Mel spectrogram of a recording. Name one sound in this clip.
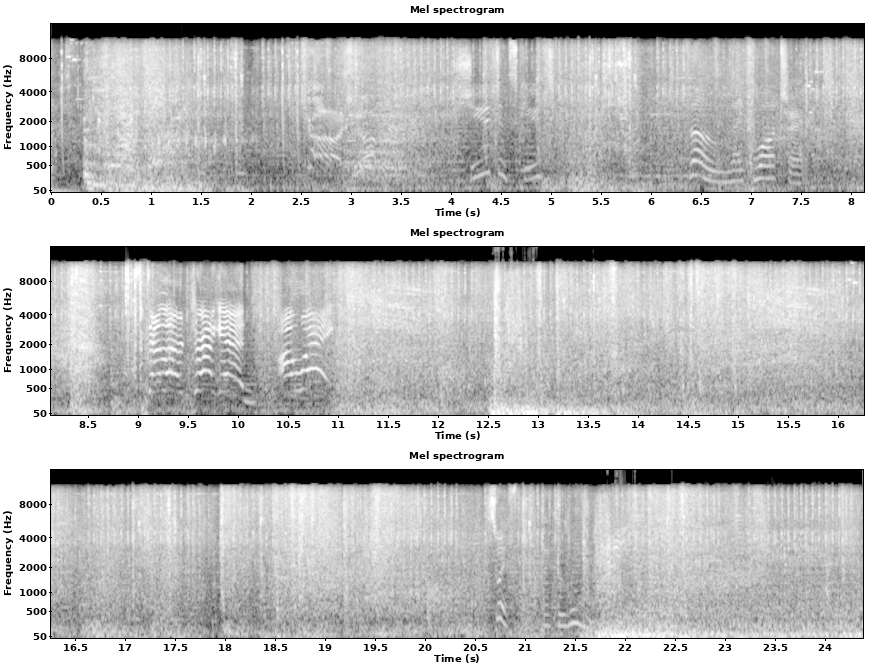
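Gun turrets fire rapid shots.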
